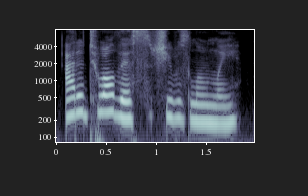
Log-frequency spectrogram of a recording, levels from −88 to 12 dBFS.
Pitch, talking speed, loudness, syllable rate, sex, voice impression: 220 Hz, 210 wpm, -17 LUFS, 6.0 syllables/s, female, feminine, adult-like, relaxed, weak, soft, slightly raspy, calm, reassuring, elegant, kind, modest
